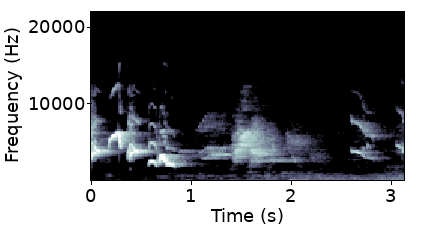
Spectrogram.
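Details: Oriental magpie-robin lure song, played to coax birds reluctant to sing into answering: quick high chirps and sweeping notes in the first second, a softer buzzy phrase, then bright notes returning at the end.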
